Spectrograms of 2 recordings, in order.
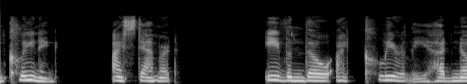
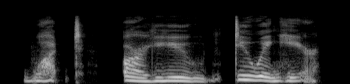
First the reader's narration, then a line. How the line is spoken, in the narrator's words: he growled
